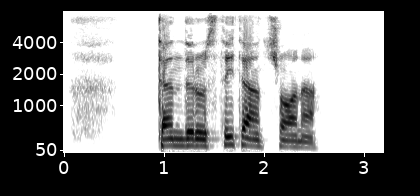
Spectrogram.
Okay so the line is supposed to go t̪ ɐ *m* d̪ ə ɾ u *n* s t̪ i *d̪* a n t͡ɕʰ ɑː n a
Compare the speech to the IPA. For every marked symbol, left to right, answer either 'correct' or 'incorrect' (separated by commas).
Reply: incorrect, incorrect, incorrect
